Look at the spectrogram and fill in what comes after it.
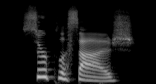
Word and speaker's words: surplusage: Surplusage. Is that how you pronounce that word? – Yeah.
